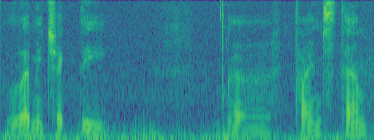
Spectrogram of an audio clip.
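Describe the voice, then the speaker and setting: A young man from Turkey, a native Turkish speaker with a Turkish accent, talking to the camera and then reading an academic book aloud in a careful, unhurried way with occasional restarts. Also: medium pitch, fairly even intonation, background noise.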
